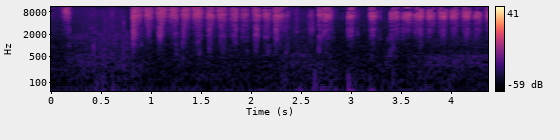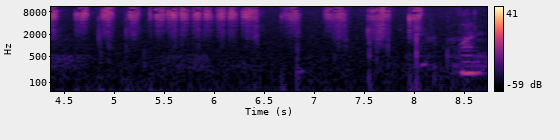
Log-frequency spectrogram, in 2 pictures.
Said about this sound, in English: And I'm gonna just add the wax sheet.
